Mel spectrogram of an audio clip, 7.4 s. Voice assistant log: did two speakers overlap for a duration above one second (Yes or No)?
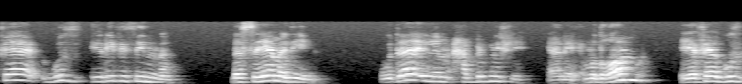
No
